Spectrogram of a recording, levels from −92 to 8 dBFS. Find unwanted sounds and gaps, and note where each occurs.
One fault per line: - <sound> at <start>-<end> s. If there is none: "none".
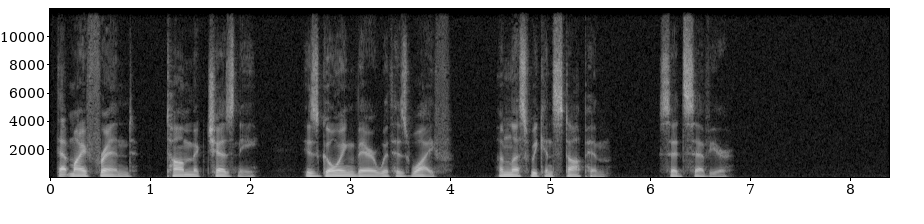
none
